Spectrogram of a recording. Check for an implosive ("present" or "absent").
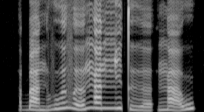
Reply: present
